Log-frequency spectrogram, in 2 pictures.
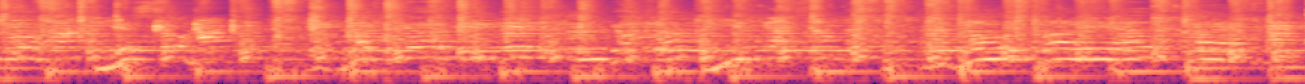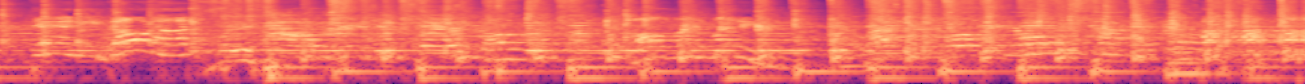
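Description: Polka band playing live: accordion melody over an oom-pah bass that alternates on the beat, with steady rhythmic crashes and jingles from a pogo cello (stump fiddle).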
